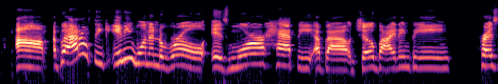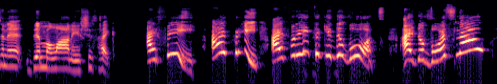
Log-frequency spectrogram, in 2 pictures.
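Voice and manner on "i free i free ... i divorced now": very high, squeaky put-on voice. Joking about a president's wife being free to divorce: imitating Melania. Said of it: "Is that how she talks?".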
